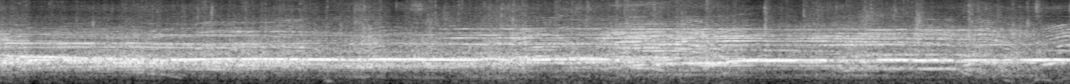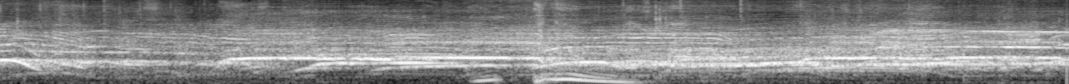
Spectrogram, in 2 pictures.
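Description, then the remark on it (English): A large crowd cheers loudly and continuously, with high-pitched screams and whoops rising above a steady roar and scattered applause, sustained for the whole stretch with only a brief dip midway. “Give it up for these guys.”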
